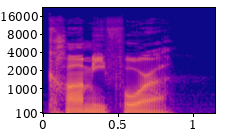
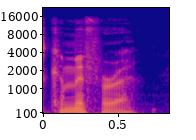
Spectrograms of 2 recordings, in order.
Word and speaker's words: Commiphora: So I mispronounced it. I was calling it commiphora, but it's commiphora.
